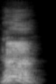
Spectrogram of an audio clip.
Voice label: Attack, Corpus Venus Male

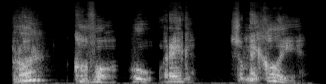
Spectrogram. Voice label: Patrol, Male; Warframe; Grineer Male; Battle Barks

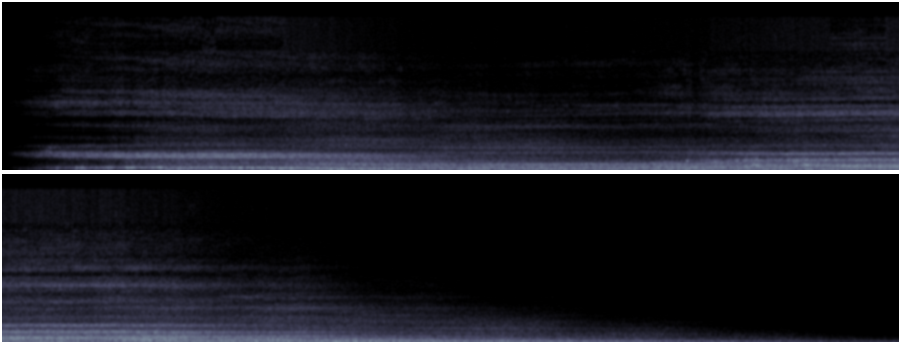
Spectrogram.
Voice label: Spirit Talk, Ambience Crypt; Champion Crypt

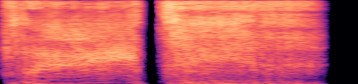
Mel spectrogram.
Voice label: Ability Short Cast Eximus Grineer Male; Battle Barks

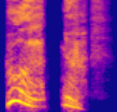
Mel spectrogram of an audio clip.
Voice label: Horse Mount Adult, Dialog; Duviri

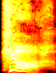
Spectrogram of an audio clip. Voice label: Horse Sprint Adult; Duviri

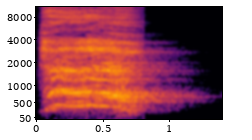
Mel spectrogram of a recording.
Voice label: Battle Cry Sinecure Soldier Female; Barks; Dialog

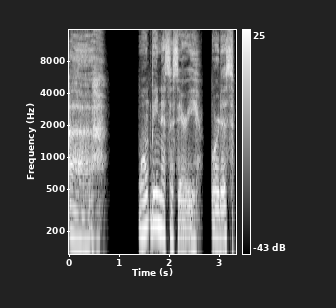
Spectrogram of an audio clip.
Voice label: Operator Voice, en; New War; Ascend Tower

